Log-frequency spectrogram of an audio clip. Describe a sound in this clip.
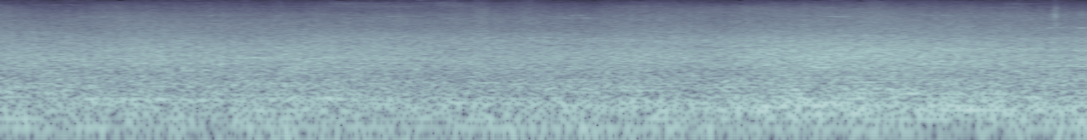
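Traffic rumbles steadily along a busy city street.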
